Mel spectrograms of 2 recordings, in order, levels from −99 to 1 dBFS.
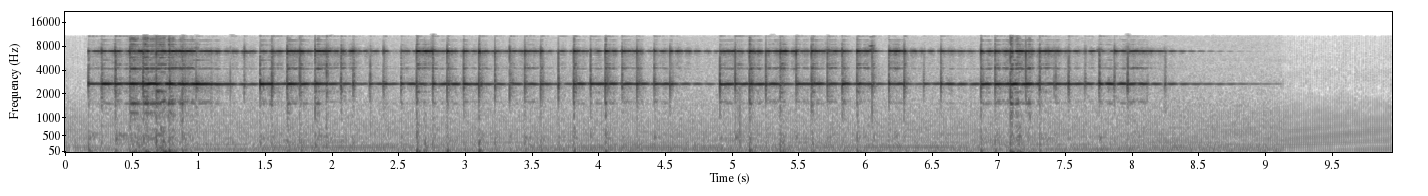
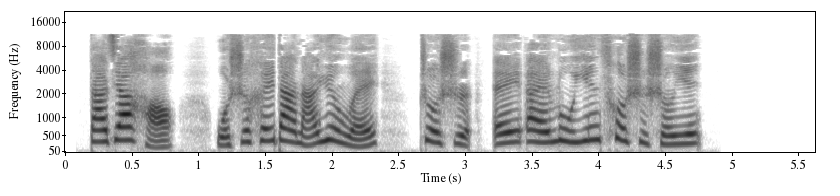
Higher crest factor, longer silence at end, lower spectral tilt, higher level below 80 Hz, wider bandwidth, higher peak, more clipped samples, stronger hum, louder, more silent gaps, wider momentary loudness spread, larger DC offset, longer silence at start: about the same, 16 dB vs 20 dB; first, 1.2 s vs 0.85 s; second, 3 dB/octave vs -2.5 dB/octave; first, -50 dBFS vs -68 dBFS; about the same, 11.5 kHz vs 12 kHz; first, 0 dBFS vs -4 dBFS; neither; first, 60 Hz at -50 dBFS vs none; first, -11 LUFS vs -23 LUFS; neither; about the same, 9 LU vs 11 LU; neither; about the same, 0.2 s vs 0.2 s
